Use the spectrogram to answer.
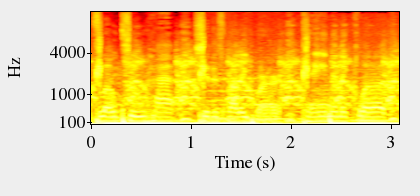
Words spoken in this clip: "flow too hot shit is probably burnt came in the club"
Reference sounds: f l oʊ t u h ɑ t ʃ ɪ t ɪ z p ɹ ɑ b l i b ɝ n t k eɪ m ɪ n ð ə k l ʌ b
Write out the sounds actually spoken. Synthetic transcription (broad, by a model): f l oʊ t u h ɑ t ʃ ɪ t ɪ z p ɑ l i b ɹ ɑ k eɪ m ɪ n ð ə k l ʌ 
